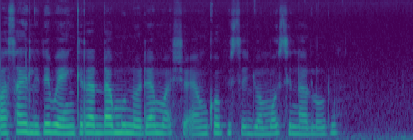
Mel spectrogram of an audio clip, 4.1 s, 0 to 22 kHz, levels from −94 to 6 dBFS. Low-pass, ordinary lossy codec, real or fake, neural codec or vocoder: none; none; real; none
